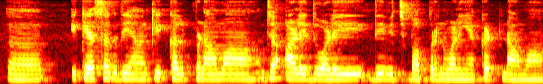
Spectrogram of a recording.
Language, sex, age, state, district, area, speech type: Punjabi, female, 45-60, Punjab, Mansa, urban, spontaneous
